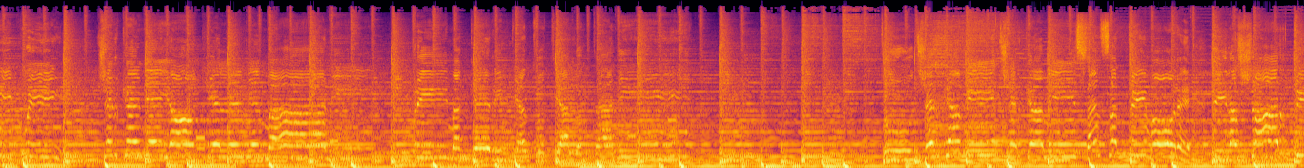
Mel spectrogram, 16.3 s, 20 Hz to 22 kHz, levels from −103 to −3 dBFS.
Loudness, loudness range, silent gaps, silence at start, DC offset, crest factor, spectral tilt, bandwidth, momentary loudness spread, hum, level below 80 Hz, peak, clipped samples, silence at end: -11 LUFS; 2 LU; none; 0 s; under 0.1%; 10 dB; -4.5 dB/octave; 19.5 kHz; 5 LU; none; -18 dBFS; 0 dBFS; 0.1%; 0 s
